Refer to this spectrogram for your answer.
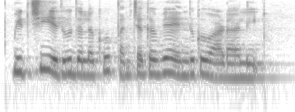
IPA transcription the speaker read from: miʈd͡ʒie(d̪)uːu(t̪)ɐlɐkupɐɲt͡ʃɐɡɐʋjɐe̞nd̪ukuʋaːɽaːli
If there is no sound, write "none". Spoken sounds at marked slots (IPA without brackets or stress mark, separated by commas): d̪, d̪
